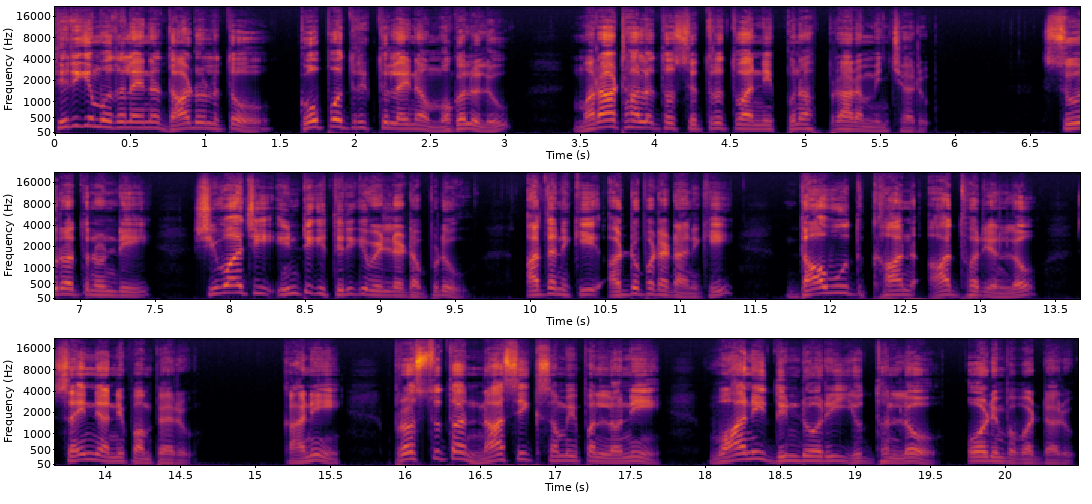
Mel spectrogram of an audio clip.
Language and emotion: Telugu, neutral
